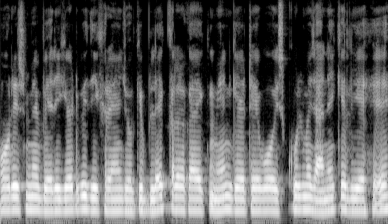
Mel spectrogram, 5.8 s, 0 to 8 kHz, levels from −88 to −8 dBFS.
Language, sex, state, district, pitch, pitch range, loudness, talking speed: Hindi, male, Chhattisgarh, Bilaspur, 120 Hz, 115-125 Hz, -14 LUFS, 235 wpm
